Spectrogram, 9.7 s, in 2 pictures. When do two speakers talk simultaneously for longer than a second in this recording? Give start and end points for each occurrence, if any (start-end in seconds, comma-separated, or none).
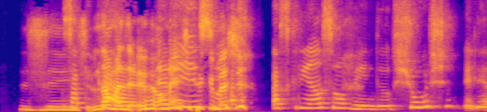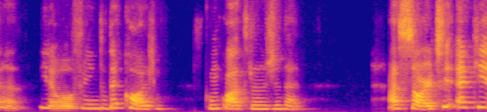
0.6-2.5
